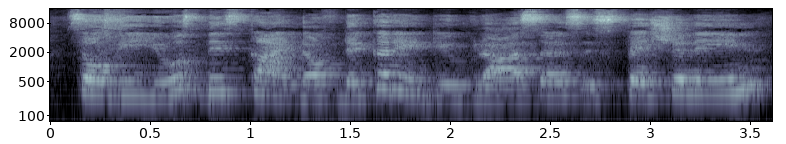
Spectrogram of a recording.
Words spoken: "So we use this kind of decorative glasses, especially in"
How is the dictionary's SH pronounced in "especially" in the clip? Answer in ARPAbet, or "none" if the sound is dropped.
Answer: SH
